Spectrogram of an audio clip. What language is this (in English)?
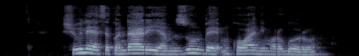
Swahili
